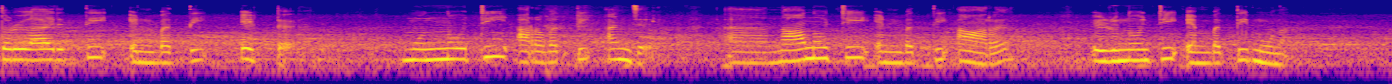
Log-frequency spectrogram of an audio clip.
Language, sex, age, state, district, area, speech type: Malayalam, female, 30-45, Kerala, Palakkad, urban, spontaneous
